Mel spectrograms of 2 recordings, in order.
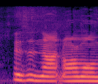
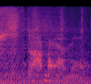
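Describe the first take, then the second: First: Said in the usual way. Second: Barely voiced, very soft whisper; hushed, overwhelmed aside; stunned whisper. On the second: Real, not acted. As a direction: whisper it to yourself in disbelief. Stunned, hands shaking over the book.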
